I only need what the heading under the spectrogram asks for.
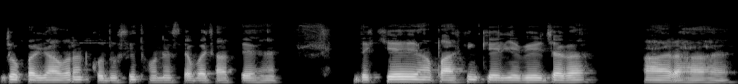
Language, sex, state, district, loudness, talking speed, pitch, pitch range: Hindi, male, Bihar, Jahanabad, -18 LUFS, 145 wpm, 105 Hz, 100-110 Hz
